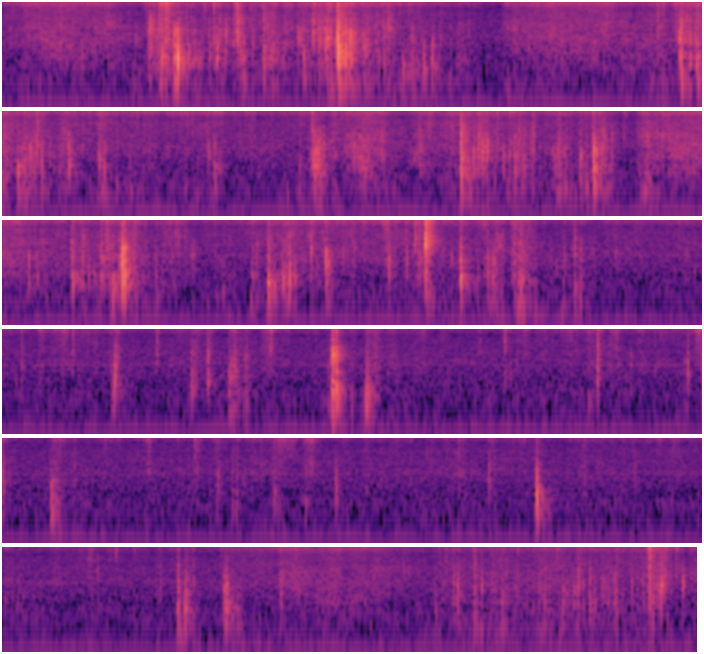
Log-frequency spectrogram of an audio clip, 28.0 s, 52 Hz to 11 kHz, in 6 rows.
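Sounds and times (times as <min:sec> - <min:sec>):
dry powder crunching and crumbling: 0:00.1 - 0:16.5, 0:24.4 - 0:27.9.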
